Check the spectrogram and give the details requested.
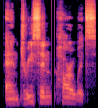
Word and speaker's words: Andreessen Horowitz: investor consortium that includes Oracle, Silver Lake, and Andreessen Horowitz. I don't know how to pronounce that.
